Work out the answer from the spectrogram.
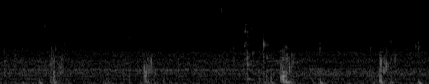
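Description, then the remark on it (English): Someone takes sips of water: a handful of soft, wet gulps and swallows spaced roughly a second apart, quiet and without any talking. “Sorry, I gotta get some water right now because when you talk at the level that I do, it does get exhausting sometimes.”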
